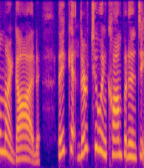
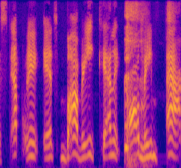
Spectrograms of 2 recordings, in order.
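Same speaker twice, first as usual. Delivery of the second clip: put-on gargling voice. Retelling voice messages from Bobby, imitating Bobby's gargling voice. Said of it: "sounds like he's gargling pennies".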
